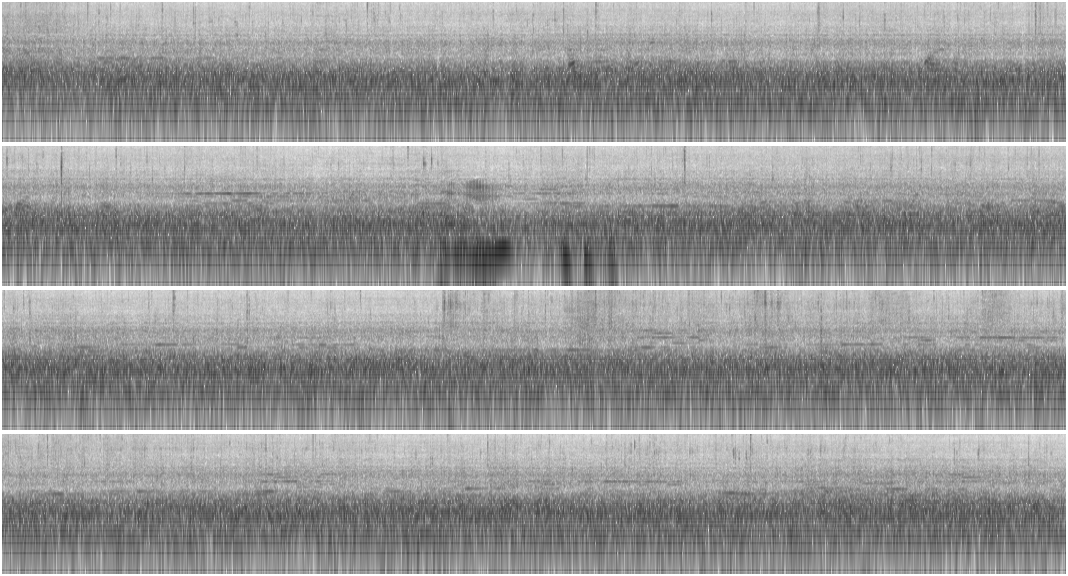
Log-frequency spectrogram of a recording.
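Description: A camping stove, likely a Primus Omnilite Ti, runs with a steady roar under a frying pan of meatballs, with light sizzling and crackling from the pan. There is a short louder sound about eleven seconds in.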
